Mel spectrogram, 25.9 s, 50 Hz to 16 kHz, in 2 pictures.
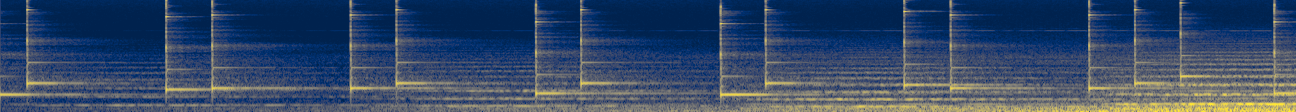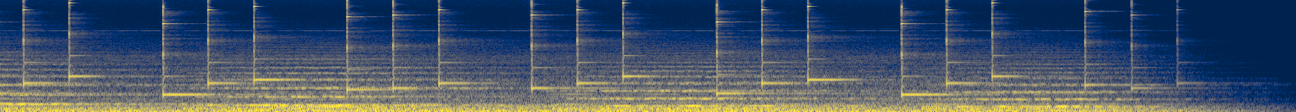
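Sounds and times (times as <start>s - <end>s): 
dark music: 0.2s - 25.6s.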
